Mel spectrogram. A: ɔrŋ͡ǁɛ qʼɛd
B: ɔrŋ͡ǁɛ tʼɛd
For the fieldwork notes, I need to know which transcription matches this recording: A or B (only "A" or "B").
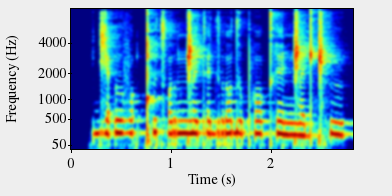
B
